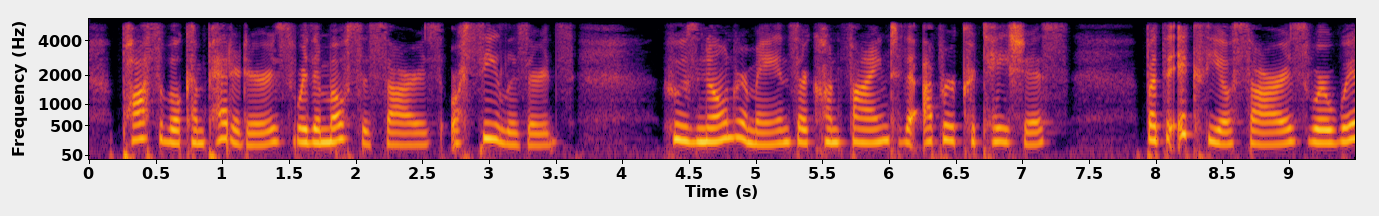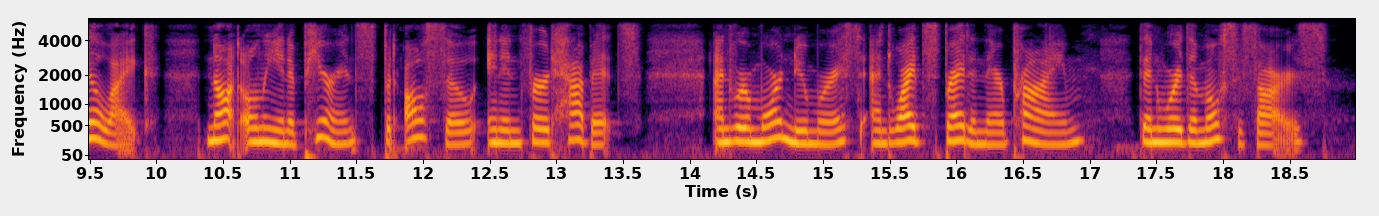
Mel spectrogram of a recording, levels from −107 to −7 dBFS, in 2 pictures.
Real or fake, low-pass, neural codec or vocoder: real; 5.4 kHz; none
